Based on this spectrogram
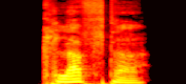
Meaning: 1. fathom (regionally dependent unit of length approximately equal to 1.90 meters) 2. regionally dependent unit of volume approximately equal to 3 cubic meters
- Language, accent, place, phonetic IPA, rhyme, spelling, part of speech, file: German, Germany, Berlin, [ˈklaftɐ], -aftɐ, Klafter, noun, De-Klafter.ogg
